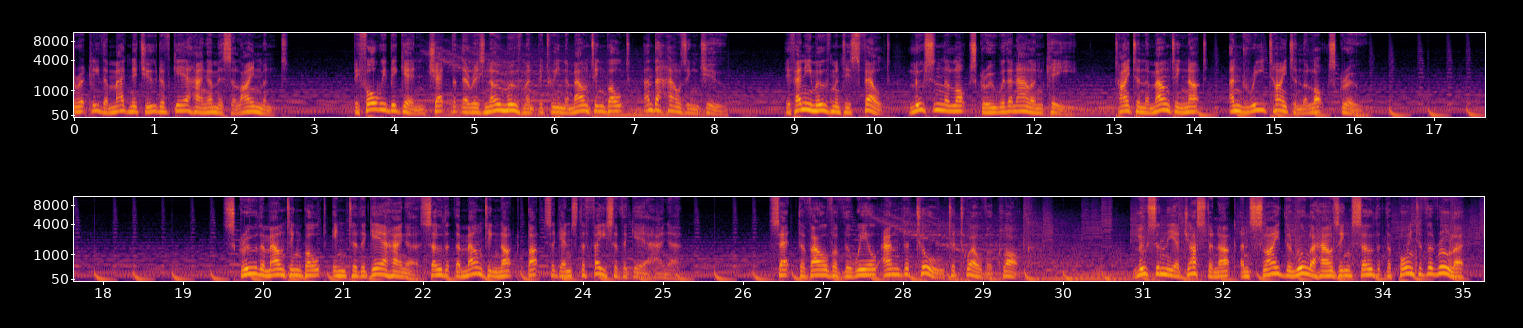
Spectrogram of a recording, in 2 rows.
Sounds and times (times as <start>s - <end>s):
Speech: 0.0s - 2.7s, 3.5s - 8.2s, 8.9s - 16.2s, 19.5s - 25.2s, 26.4s - 29.6s, 30.9s - 35.0s
Music: 0.0s - 35.2s.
